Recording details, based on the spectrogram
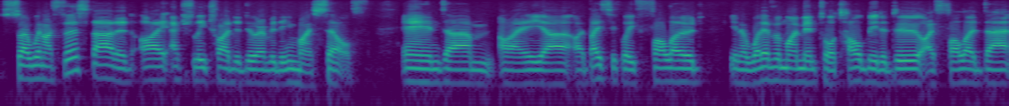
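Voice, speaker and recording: Over a quiet background, a man with an Australian accent talks at a moderate pace and medium pitch, his loudness very even. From Australia, Sydney. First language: not English. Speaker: online business coach. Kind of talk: podcast interview. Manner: animated.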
